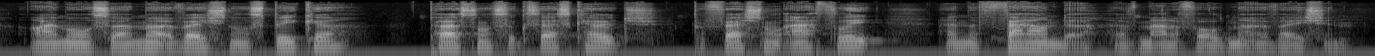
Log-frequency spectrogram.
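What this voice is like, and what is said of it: English accent. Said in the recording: “If you haven't already guessed from my accent, I am from England.”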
